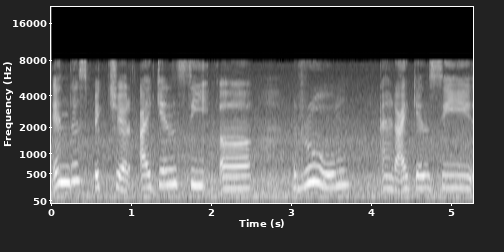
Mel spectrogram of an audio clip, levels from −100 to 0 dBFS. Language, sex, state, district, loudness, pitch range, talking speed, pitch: English, female, Punjab, Kapurthala, -16 LUFS, 230-290 Hz, 135 wpm, 240 Hz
